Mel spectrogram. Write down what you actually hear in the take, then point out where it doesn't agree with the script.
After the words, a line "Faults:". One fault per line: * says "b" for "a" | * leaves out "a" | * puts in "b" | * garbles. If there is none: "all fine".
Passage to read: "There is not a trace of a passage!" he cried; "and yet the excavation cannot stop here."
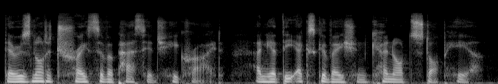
"There is not a trace of a passage!" he cried; "and yet the excavation cannot stop here."
Faults:
all fine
